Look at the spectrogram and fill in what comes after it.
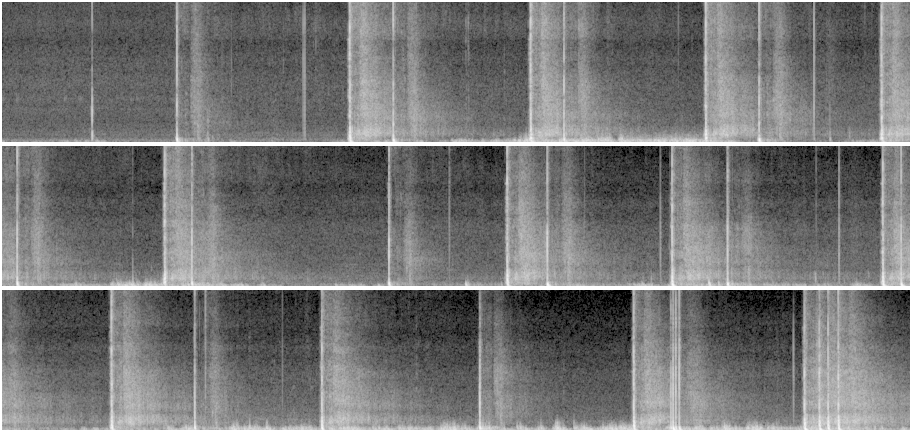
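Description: Aerial fireworks going off in quick succession. A few light pops come first, then from a few seconds in there are sharp bangs every second or two, with crackling and hissing between them.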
